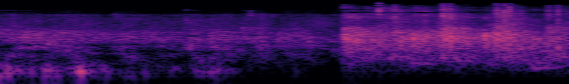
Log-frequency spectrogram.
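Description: A church audience applauds the pastor as he comes up to deliver God's word, with dense, steady clapping that swells suddenly louder partway through and keeps going as a broad wash of hands.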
